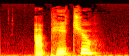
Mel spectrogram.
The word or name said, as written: arpeggio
